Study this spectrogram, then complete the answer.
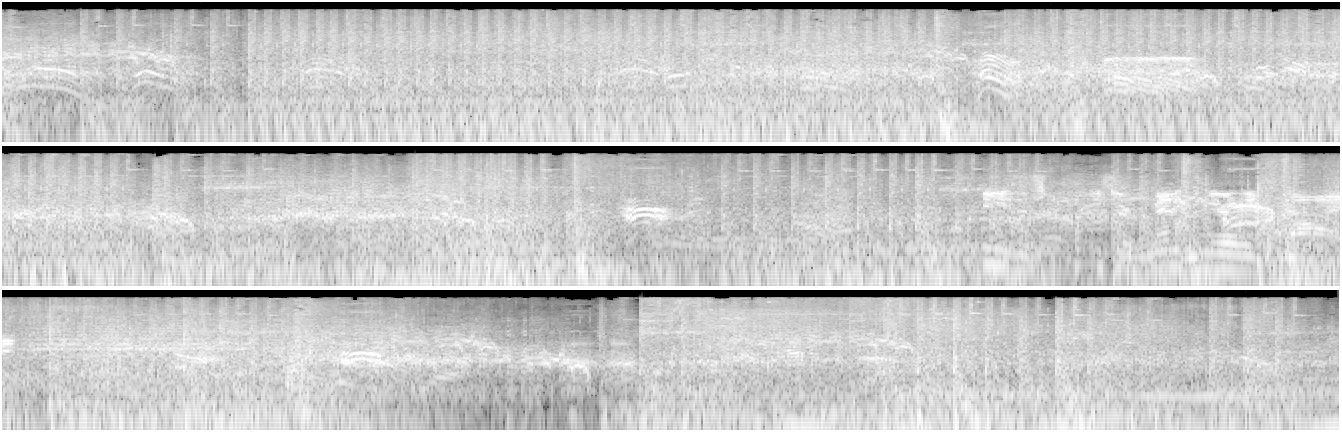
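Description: Automatic rifles fire in bursts in a video game.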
